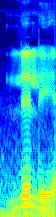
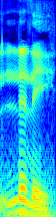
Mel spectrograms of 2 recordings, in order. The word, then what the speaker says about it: Lille: yeah we've going to Lily a't we which is Lil I think pronounced Lil but I thought Lily sounds nicer doesn't it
